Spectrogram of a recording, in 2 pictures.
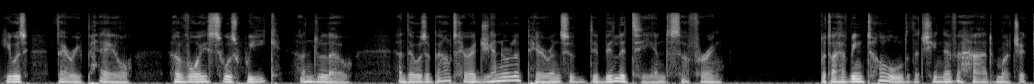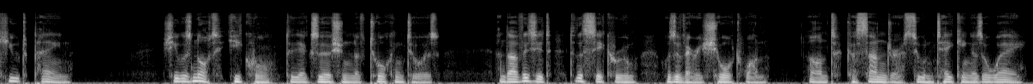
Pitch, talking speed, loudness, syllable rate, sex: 110 Hz, 185 wpm, -18 LUFS, 5.7 syllables/s, male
